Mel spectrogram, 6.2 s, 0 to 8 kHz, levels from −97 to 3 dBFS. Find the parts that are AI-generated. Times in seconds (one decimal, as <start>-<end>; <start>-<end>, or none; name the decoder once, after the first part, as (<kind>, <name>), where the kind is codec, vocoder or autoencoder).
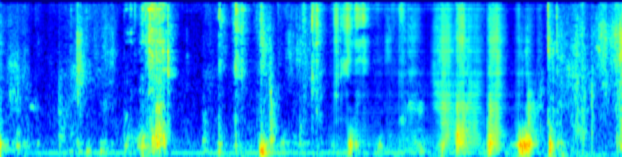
3.3-5.4 (vocoder, BigVGAN v2)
